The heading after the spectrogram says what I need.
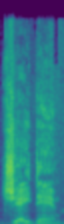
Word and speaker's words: JDAM: For the Mark 84 bombs, this comes in the form of what are called Joint Direct Attack Munition or JDAM (pronounced J-DAMN) kits.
